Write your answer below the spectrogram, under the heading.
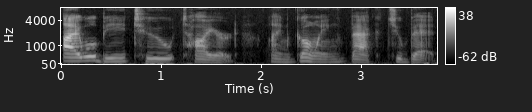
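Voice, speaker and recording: Using a put-on character voice, a woman speaks at a very deep, low pitch and a fairly slow pace. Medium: read story.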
